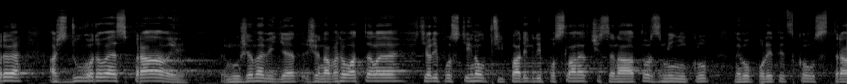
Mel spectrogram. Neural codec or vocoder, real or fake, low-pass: autoencoder, 48 kHz, 128 numbers a frame, DAC-VAE, trained on Japanese speech; fake; 14.4 kHz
